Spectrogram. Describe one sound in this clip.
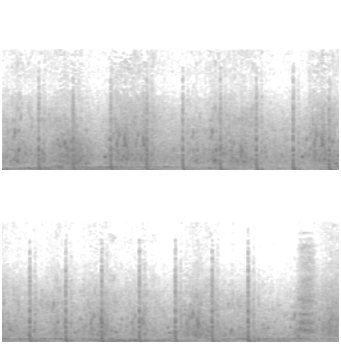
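Footsteps run quickly across hollow wooden boards.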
